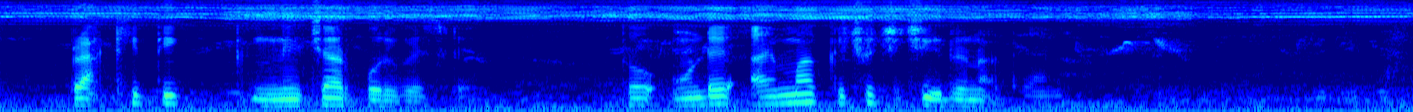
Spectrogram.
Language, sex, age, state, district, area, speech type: Santali, male, 18-30, West Bengal, Birbhum, rural, spontaneous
